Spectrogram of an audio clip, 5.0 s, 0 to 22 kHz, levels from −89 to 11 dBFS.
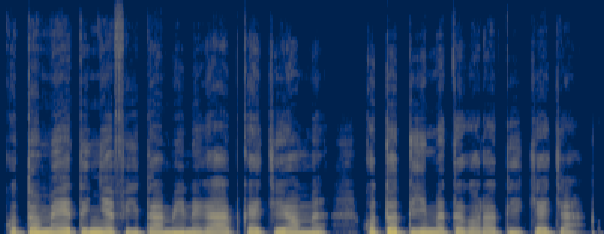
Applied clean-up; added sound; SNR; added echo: neural mask model Resemble Enhance denoiser.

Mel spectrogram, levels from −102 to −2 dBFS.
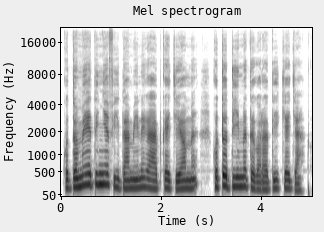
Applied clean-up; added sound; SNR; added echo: neural mask model DeepFilterNet 3.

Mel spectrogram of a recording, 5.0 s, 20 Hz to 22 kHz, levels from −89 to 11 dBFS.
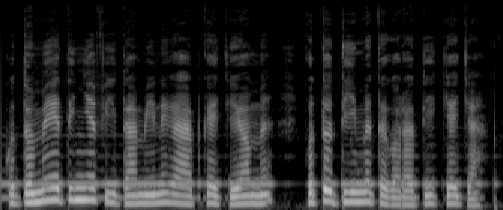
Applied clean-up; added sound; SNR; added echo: neural mask model RNNoise.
